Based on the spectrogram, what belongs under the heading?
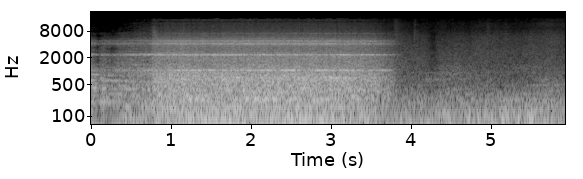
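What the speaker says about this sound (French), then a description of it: "le métro est justement en train d'entrer en gare" A Moscow metro train rolls into the station with a loud rising rumble and steady high whine, holding for a few seconds before dropping off abruptly to a quieter station hum.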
